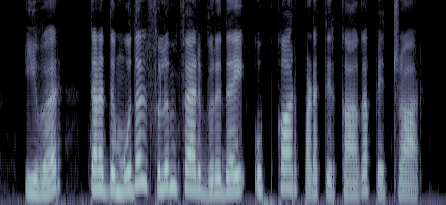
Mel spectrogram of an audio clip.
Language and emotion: Tamil, neutral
